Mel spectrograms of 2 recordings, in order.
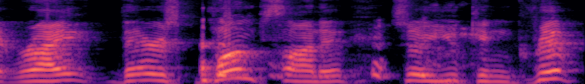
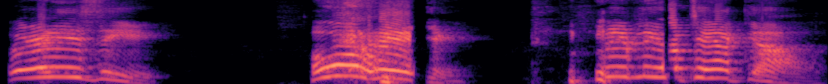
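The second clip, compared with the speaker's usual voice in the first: a hint of Scottish, high and loud teacher; Scottish accent; 4 semitones higher, 4 dB louder than usual. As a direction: bark Spanish lessons in Scottish brogue. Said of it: "an impression of a Scottish Spanish teacher".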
